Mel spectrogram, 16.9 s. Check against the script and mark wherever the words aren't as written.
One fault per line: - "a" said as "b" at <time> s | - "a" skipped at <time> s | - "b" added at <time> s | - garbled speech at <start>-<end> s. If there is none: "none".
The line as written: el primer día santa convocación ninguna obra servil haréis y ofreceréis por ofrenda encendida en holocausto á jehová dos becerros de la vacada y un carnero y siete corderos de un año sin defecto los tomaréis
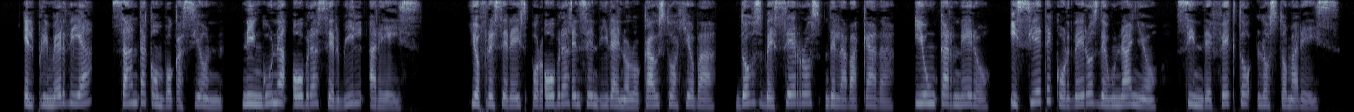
- "ofrenda" said as "obra" at 6.8 s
